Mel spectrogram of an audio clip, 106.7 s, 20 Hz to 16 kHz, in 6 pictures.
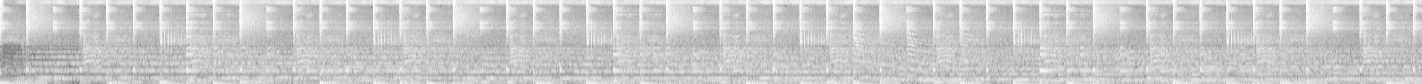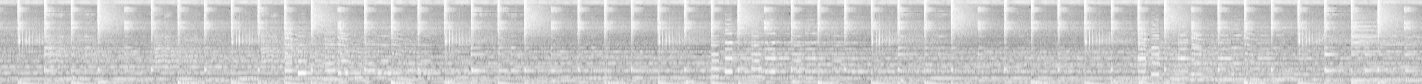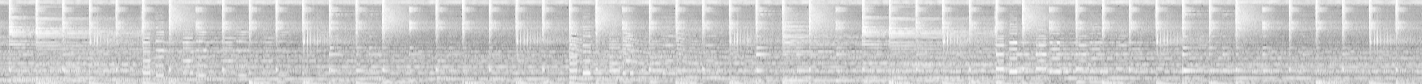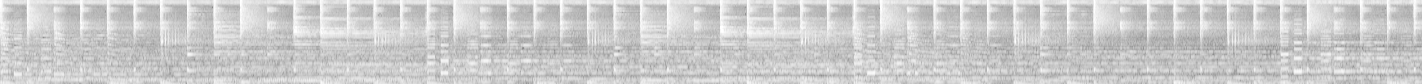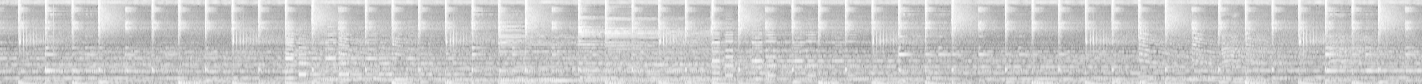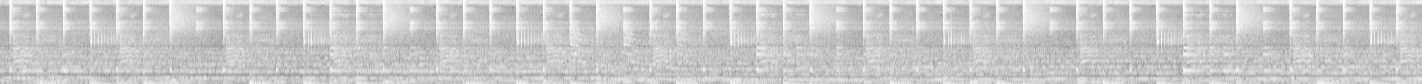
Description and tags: Ambient electronic music 001
Ambient electronic music.
Synths:Ableton live,silenth1,synth1
dark, soundscape, synth, music, noise, ambience, atmosphere, cinematic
